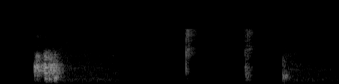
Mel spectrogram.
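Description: A small dog lets out one longer, rough bark, then three short, sharp yaps spaced about half a second apart, with no one talking.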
